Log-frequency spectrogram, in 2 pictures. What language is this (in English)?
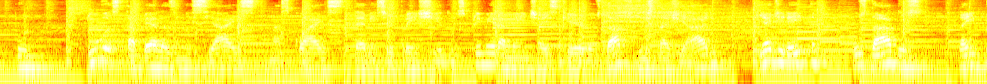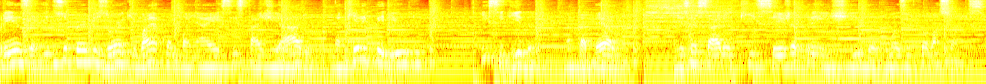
Portuguese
